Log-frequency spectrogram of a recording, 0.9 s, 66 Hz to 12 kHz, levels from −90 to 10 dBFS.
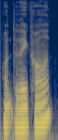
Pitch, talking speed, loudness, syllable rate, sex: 120 Hz, 340 wpm, -14 LUFS, 6.9 syllables/s, male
